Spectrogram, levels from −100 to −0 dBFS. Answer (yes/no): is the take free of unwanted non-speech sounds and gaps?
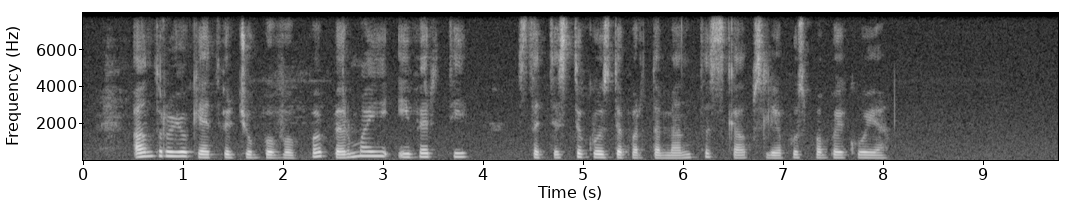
yes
